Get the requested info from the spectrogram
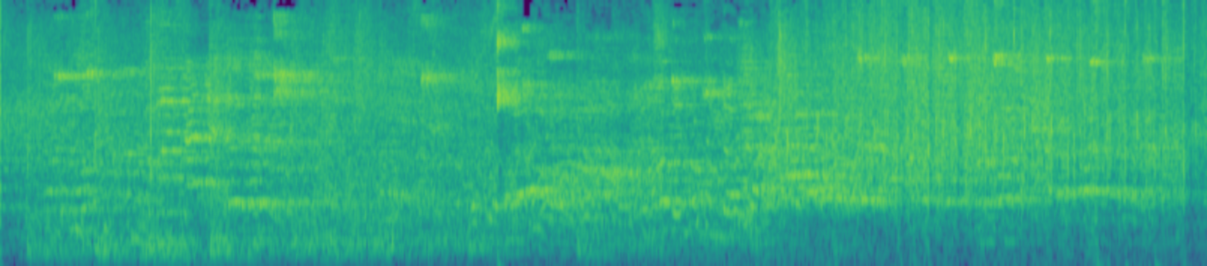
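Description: Basketball game on a gym's hardwood court: the ball is dribbled and bounced while players and spectators shout over one another, with short sneaker squeaks. The shouting grows stronger about halfway through.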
